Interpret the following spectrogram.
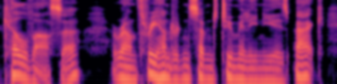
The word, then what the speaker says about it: Kellwasser: Kellwasser, pronounced Kelvassa, around 372 million years back is the pulse that killed the reefs.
